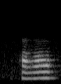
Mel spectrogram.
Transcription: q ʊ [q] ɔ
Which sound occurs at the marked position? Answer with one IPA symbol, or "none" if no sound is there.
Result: ʁ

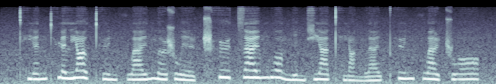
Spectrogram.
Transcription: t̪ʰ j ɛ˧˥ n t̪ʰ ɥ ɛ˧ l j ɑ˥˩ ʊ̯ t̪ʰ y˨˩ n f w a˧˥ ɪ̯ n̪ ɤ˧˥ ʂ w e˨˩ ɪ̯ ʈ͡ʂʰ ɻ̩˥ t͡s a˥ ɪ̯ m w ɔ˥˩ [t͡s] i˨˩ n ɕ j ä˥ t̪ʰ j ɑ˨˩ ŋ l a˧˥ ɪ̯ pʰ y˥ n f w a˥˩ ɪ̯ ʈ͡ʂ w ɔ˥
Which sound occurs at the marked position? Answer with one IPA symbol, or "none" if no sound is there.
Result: n̪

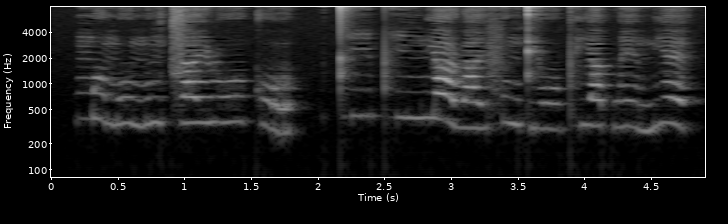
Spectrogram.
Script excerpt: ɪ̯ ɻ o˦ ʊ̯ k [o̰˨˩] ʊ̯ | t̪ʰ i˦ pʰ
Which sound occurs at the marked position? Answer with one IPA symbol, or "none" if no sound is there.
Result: o̰˨˩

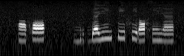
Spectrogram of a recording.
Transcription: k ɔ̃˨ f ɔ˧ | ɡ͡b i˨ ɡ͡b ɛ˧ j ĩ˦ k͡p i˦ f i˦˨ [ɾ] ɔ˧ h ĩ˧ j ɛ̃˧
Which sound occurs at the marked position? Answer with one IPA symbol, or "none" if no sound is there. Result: ɾ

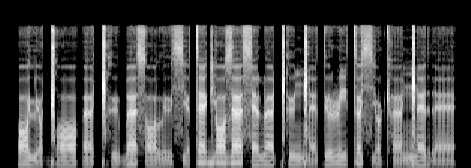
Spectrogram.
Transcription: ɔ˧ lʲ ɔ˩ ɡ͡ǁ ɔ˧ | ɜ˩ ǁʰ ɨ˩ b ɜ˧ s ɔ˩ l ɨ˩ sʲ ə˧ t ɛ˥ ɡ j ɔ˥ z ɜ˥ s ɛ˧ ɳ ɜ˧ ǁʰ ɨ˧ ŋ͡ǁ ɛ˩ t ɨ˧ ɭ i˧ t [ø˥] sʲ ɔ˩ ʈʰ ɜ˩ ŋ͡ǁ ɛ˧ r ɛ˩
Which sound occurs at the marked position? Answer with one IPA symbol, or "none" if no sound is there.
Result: ə˥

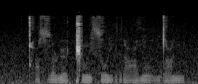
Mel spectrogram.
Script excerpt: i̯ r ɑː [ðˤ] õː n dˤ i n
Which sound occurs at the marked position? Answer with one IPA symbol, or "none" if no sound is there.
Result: ðˤ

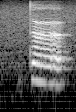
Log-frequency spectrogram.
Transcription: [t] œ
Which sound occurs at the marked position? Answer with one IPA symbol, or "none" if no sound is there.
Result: t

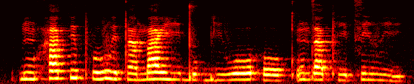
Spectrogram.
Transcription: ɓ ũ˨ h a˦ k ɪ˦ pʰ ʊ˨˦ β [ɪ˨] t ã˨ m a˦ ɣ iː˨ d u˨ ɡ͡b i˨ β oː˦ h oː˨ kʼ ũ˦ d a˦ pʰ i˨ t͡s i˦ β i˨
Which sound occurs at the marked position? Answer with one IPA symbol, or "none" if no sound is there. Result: ɪ˨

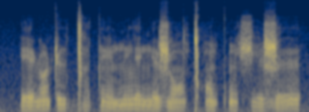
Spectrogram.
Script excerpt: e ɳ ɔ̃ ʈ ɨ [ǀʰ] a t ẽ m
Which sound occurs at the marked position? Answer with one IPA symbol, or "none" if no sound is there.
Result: ɡ͡ǀ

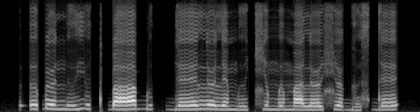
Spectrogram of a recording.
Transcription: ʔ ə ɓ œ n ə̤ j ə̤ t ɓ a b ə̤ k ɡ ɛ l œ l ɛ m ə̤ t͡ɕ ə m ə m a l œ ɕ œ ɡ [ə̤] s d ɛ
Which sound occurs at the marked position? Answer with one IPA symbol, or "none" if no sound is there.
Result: ə̤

